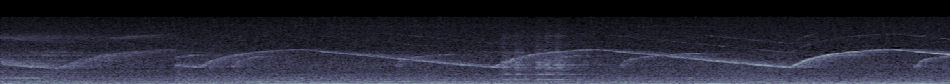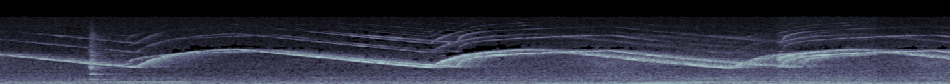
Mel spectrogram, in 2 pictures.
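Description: Emergency-vehicle siren wailing, each sweep rising quickly and falling slowly, about every four seconds, growing steadily louder as it approaches. Near the end a second siren sweeps slightly out of step with the first.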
